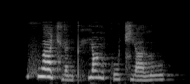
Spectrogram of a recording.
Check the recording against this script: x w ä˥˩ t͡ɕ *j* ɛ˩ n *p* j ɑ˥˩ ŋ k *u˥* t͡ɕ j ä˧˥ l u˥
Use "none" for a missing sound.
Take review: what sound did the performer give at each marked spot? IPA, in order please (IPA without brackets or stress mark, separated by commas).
ɥ, pʰ, u˥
